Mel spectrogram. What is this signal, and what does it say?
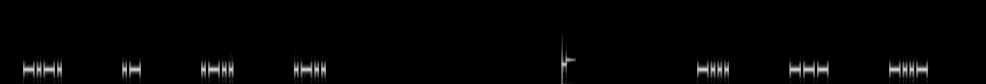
Morse code, heard as a keyed tone, about 36 wpm, spaced as for 12 wpm, 690 Hz. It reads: CALL BOX
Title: 6x Character Spacing - Top 500 Words - 35wpm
